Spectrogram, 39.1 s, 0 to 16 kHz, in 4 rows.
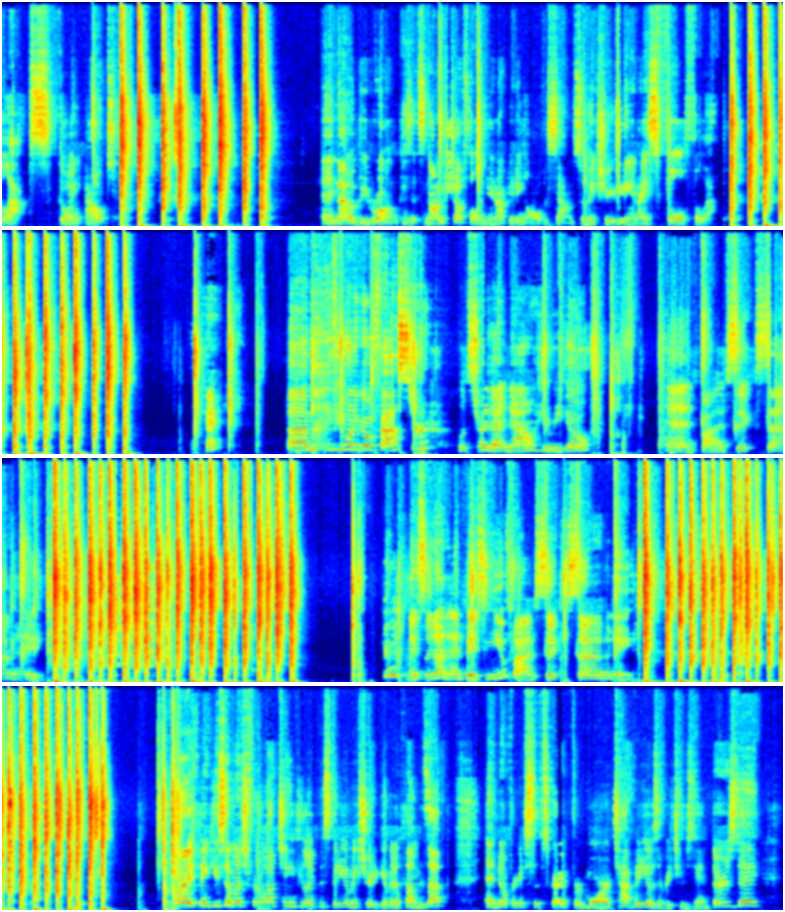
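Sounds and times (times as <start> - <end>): tap shoes on wooden board: 1.5 - 3.4, 9.0 - 12.3, 17.1 - 19.0, 19.7 - 23.3, 23.9 - 24.6, 27.4 - 31.5.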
